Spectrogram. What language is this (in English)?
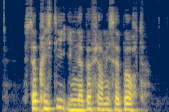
French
